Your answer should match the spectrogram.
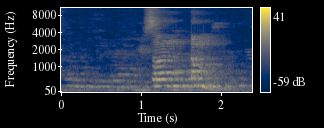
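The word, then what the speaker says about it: slenthem: Selentem. Nah, pengucapannya ya selentem gitu. Karena memang istilah lokal, ya harus diucapkan secara orisinil. Selentem, bukan selentem ya.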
